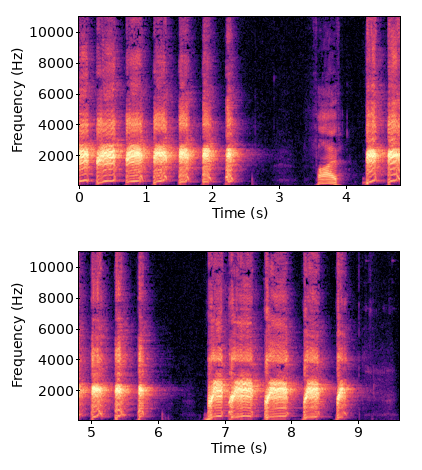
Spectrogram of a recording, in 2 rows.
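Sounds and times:
greeting quacks blown on a duck call: 0.0s - 2.6s, 4.3s - 6.0s, 6.7s - 9.0s
speech: 3.6s - 4.4s.

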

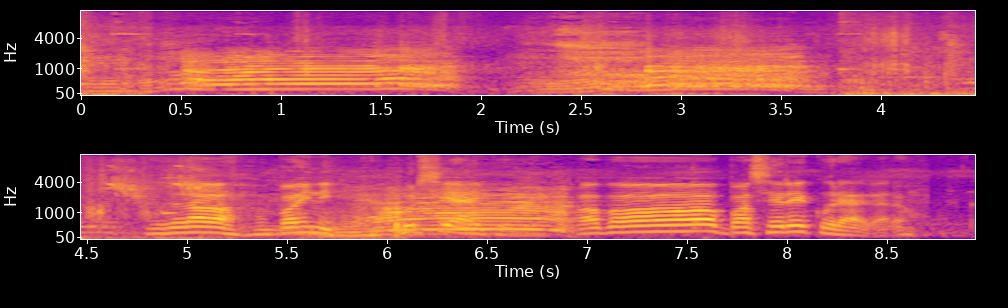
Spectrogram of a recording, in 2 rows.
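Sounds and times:
cows mooing on a large cattle farm beside the cowshed: 0.0s - 4.3s, 5.6s - 7.0s
speech: 4.8s - 8.9s.

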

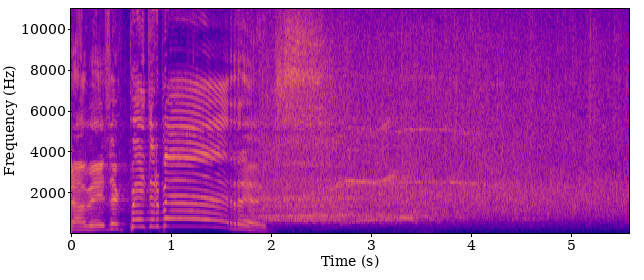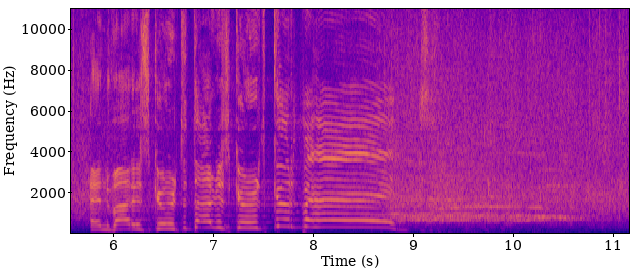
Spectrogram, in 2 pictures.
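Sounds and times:
speech: 0.0s - 1.0s, 1.6s - 2.1s, 5.8s - 9.1s
audience applause: 1.8s - 6.4s, 8.6s - 11.1s.

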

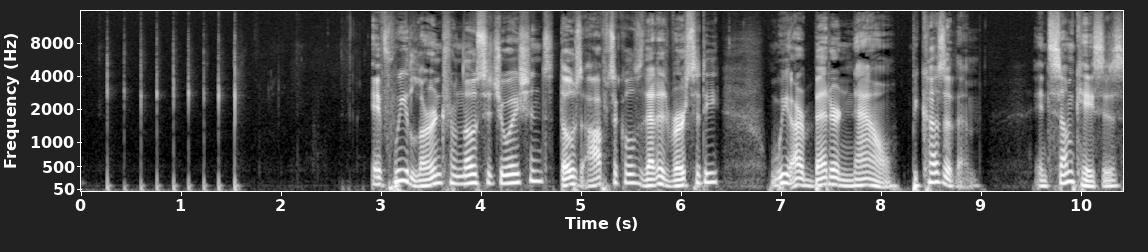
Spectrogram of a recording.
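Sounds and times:
quiet golf clap of soft hand claps: 0.2s - 1.7s
speech: 2.9s - 10.4s.

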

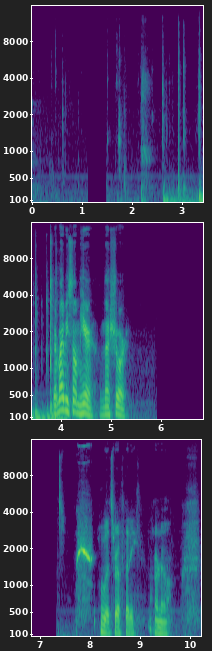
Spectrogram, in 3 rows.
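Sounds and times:
faint typing on a computer keyboard: 2.6s - 4.1s
speech: 3.8s - 5.4s, 8.2s - 9.7s.

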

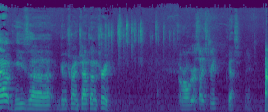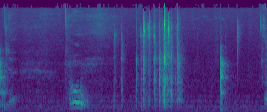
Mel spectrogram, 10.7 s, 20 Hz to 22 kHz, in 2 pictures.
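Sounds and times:
speech: 0.0s - 2.5s, 3.6s - 5.8s, 6.7s - 7.8s
dice clattering across a hard tabletop during a tabletop game: 2.0s - 3.6s, 7.6s - 9.1s.

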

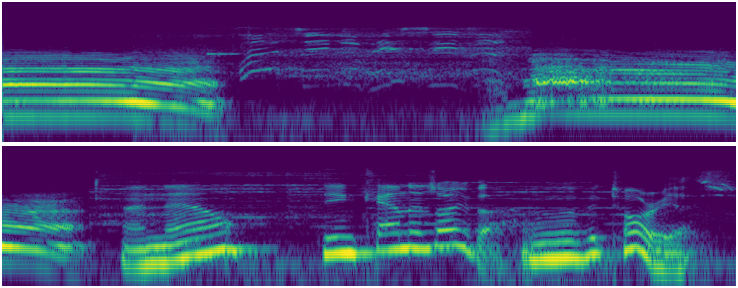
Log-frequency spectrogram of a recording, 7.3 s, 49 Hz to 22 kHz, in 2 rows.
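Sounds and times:
cow mooing in a field: 0.0s - 1.2s, 2.5s - 4.2s
speech: 4.4s - 7.3s.

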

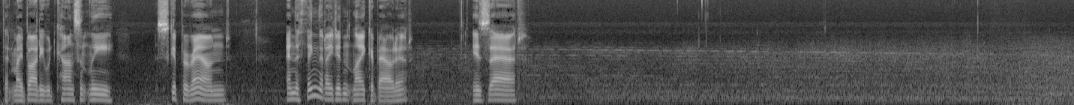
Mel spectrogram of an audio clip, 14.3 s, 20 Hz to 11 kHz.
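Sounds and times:
speech: 0.0s - 3.2s, 3.8s - 5.6s, 6.3s - 7.1s
jet airplane flying overhead: 1.0s - 14.3s.

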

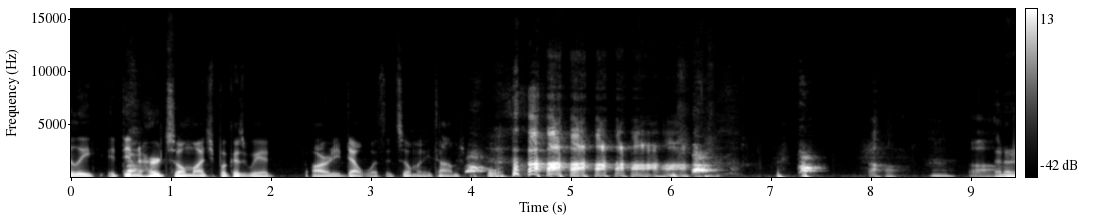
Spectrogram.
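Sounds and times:
speech: 0.0s - 7.3s, 8.0s - 9.4s
dog barking: 0.6s - 0.8s, 4.0s - 4.3s, 6.1s - 6.7s, 7.3s - 7.6s
laughter: 4.2s - 6.4s.

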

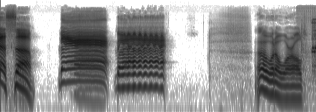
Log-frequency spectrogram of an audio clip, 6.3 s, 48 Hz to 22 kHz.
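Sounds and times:
speech: 0.0s - 3.3s, 5.2s - 6.2s
goat bleating: 1.2s - 3.4s.

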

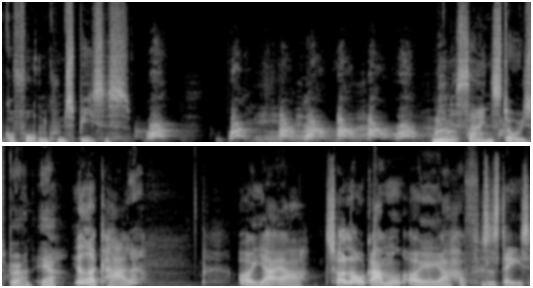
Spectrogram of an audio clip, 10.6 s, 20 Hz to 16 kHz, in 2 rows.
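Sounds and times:
speech: 0.0s - 1.4s, 4.3s - 6.8s, 7.6s - 10.5s
dog barking: 1.4s - 5.6s.

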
